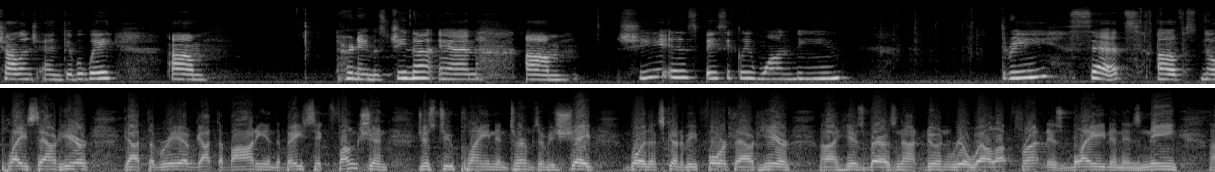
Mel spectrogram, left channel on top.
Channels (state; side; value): different; both; correlation -0.01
